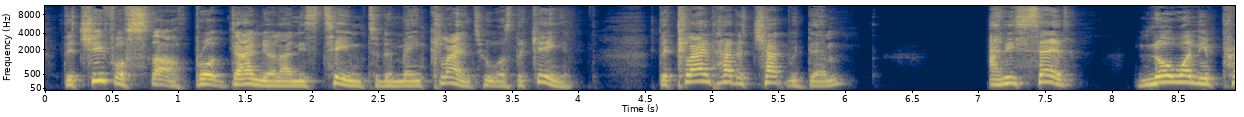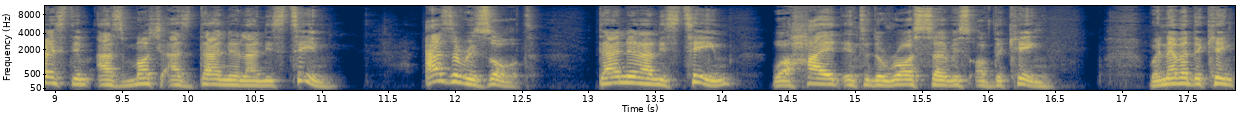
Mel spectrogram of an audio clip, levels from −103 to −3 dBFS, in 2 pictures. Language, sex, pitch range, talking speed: English, male, 135-185 Hz, 190 wpm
